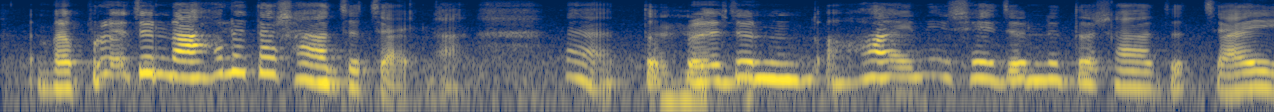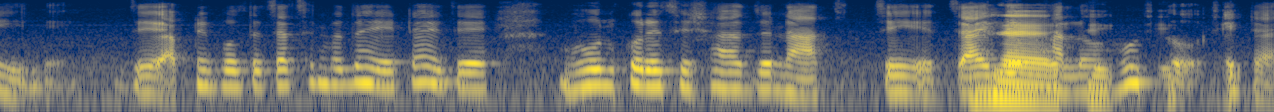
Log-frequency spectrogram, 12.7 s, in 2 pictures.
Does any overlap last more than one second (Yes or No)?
Yes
